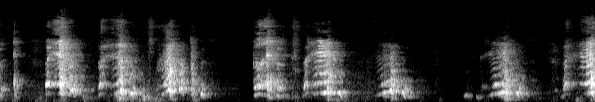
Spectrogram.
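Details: Indoors, people talk in bursts with laughter and coughing, separated by short silences; no animal sounds are heard.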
